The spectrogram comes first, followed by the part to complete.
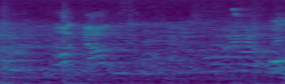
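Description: Indistinct voices of players and spectators in a gymnasium, with a faint knock about half a second in.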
